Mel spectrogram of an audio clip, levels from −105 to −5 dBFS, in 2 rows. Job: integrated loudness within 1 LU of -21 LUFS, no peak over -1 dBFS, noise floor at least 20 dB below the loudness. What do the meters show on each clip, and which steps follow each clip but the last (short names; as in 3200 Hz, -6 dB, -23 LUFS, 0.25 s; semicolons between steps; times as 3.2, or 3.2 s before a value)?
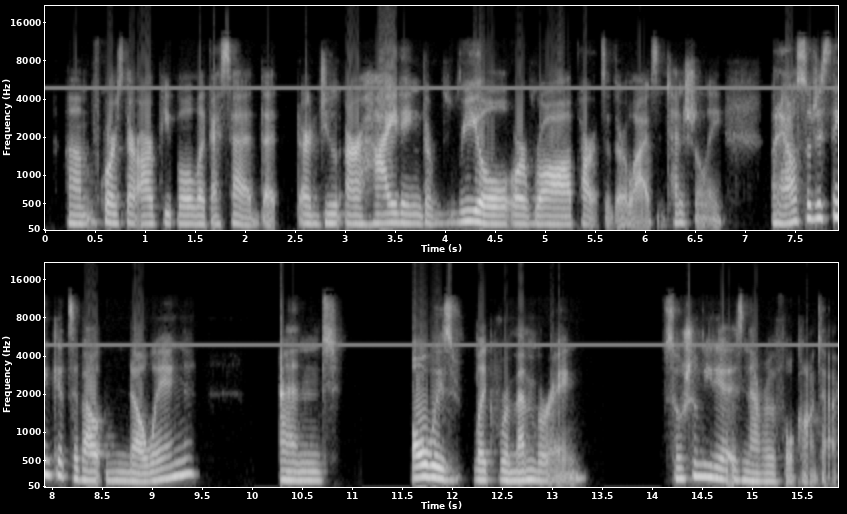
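clipped 0.2%; flat tops at -17.0 dBFS; steady tone 4900 Hz; tone level -48 dBFS; loudness -29.5 LUFS; peak -17.0 dBFS; loudness target -21.0 LUFS
-> clip repair -17 dBFS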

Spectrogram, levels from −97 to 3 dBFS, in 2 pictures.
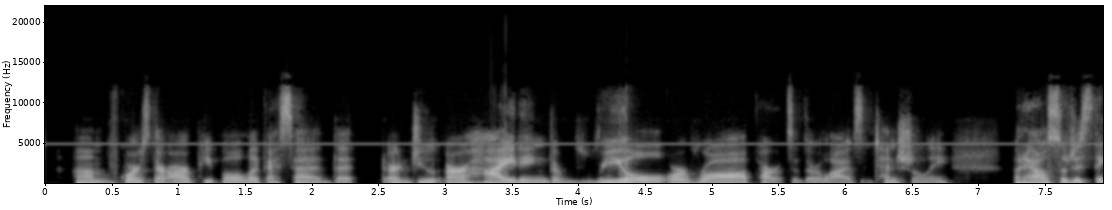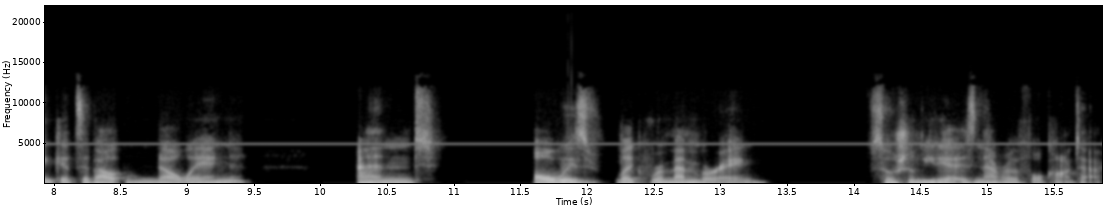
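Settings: clipped 0.0%; steady tone 4900 Hz; tone level -48 dBFS
-> notch 4900 Hz, Q 30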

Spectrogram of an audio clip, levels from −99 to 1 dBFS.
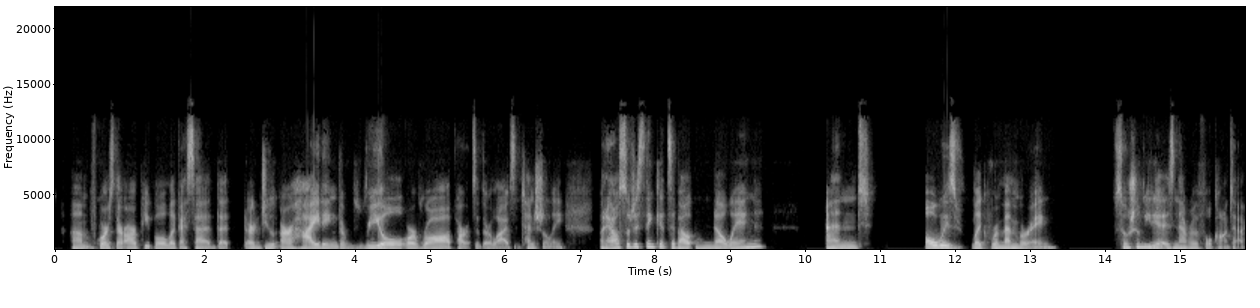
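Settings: steady tone none; loudness -29.5 LUFS; peak -8.5 dBFS; loudness target -21.0 LUFS
-> gain +8.5 dB; limiter -1 dBFS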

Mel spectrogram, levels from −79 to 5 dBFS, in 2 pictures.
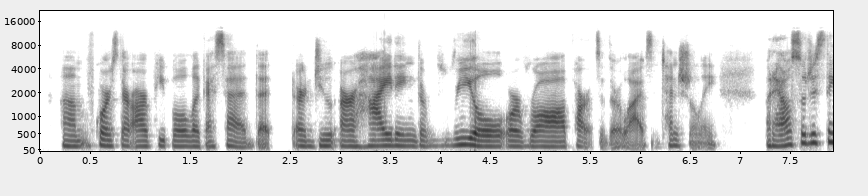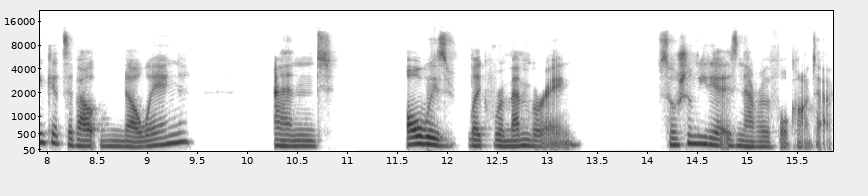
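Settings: loudness -21.0 LUFS; peak -1.0 dBFS; noise floor -76 dBFS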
